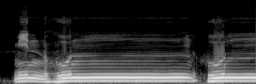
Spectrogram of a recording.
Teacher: kami jelaskan di atas ya Jadi ini hukumnya adalah ghunah musyaddadahah jadi kita tahan suaranya kita dengungkan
